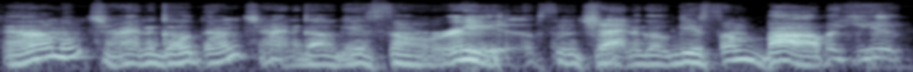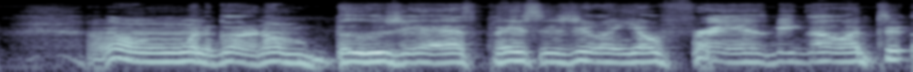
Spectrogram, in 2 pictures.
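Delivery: husband mocked, complaining about bougie places; mimicking husband. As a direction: grumble like a man who just wants ribs. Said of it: "He hates going out".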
